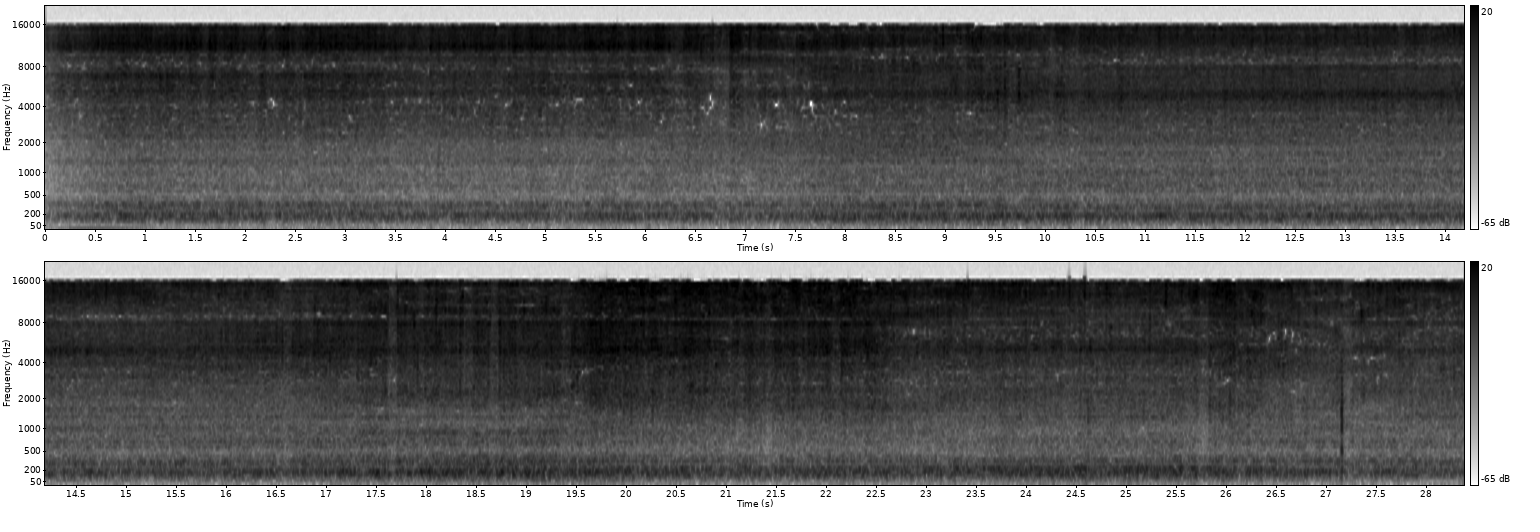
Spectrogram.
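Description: Miele induction cooktop's integrated downdraft extractor fan running steadily, drawing off steam, with food frying in a pan on the hob; a little louder about two-thirds of the way in.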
